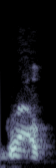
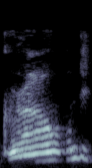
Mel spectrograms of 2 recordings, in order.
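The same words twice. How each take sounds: First: The word ends without any D sound. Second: The word ends with a clear D sound. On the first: "they left off the D" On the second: "we never said ground, G R O U N D"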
